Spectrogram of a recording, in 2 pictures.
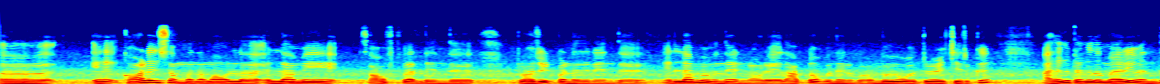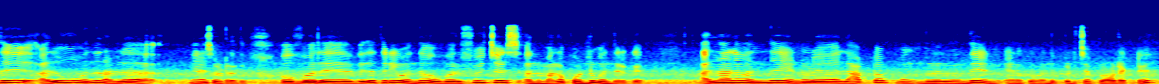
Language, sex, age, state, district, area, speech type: Tamil, female, 18-30, Tamil Nadu, Nagapattinam, rural, spontaneous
